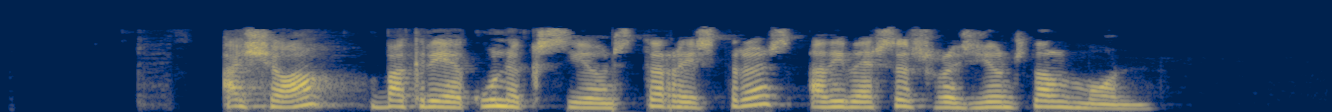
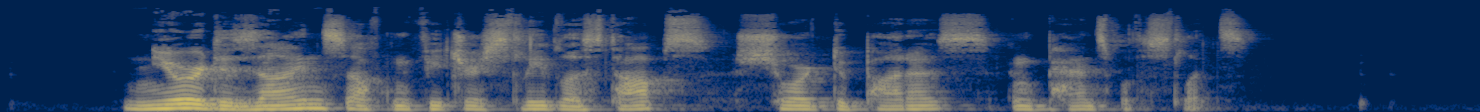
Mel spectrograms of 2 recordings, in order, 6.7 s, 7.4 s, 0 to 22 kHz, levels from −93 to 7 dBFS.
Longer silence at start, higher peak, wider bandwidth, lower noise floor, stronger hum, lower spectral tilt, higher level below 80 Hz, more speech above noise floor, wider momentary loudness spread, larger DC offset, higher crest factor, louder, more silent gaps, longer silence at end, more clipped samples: first, 1.1 s vs 0.6 s; about the same, -2 dBFS vs -2 dBFS; second, 8.4 kHz vs 13 kHz; first, under -90 dBFS vs -84 dBFS; neither; about the same, -4 dB/octave vs -5 dB/octave; about the same, -58 dBFS vs -62 dBFS; first, over 73 dB vs 61 dB; second, 6 LU vs 14 LU; neither; about the same, 18 dB vs 20 dB; first, -17 LUFS vs -23 LUFS; neither; second, 0.9 s vs 1.2 s; neither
